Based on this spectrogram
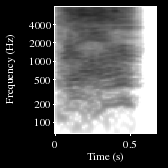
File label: Surprised, Male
